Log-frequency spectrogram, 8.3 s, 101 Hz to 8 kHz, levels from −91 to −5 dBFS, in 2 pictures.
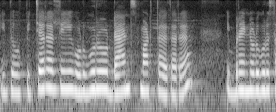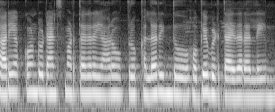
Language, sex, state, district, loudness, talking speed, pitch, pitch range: Kannada, female, Karnataka, Bellary, -15 LUFS, 140 wpm, 215 Hz, 205-235 Hz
